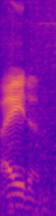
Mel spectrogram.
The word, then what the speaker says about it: Aiden: Oh, Aiden. Not Adon. Aiden.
